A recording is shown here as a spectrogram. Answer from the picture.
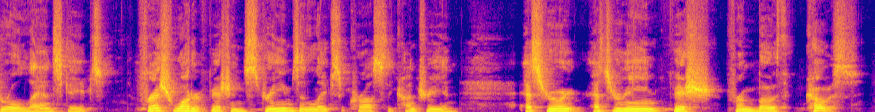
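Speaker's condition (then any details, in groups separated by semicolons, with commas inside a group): No condition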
